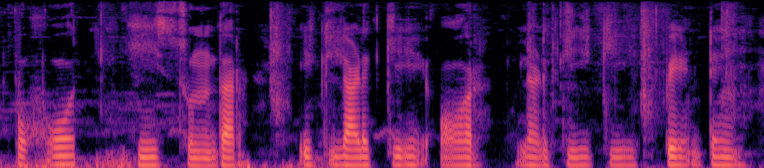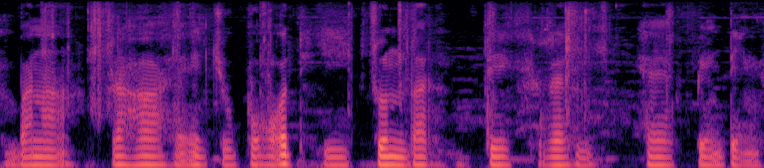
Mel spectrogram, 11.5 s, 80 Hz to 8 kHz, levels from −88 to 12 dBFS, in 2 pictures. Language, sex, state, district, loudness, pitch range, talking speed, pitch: Hindi, male, Uttar Pradesh, Hamirpur, -24 LUFS, 135-145 Hz, 110 wpm, 140 Hz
